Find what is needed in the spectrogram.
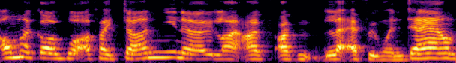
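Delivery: ordinary talk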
